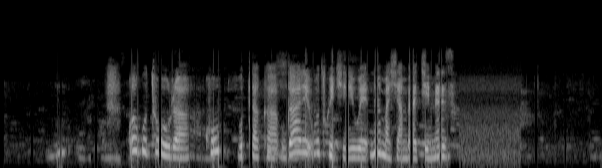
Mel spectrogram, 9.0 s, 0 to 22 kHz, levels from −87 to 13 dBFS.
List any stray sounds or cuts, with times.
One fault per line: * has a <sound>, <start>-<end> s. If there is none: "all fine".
all fine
